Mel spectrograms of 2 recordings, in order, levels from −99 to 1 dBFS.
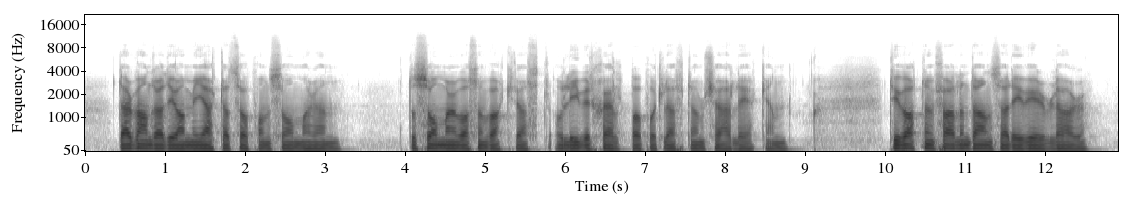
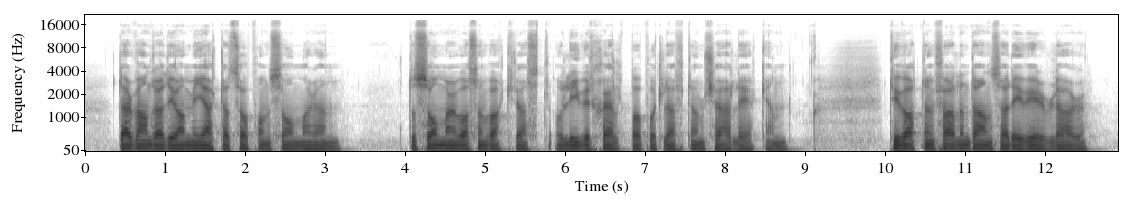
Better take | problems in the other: second | muffled; slightly; fading above 2.5 kHz

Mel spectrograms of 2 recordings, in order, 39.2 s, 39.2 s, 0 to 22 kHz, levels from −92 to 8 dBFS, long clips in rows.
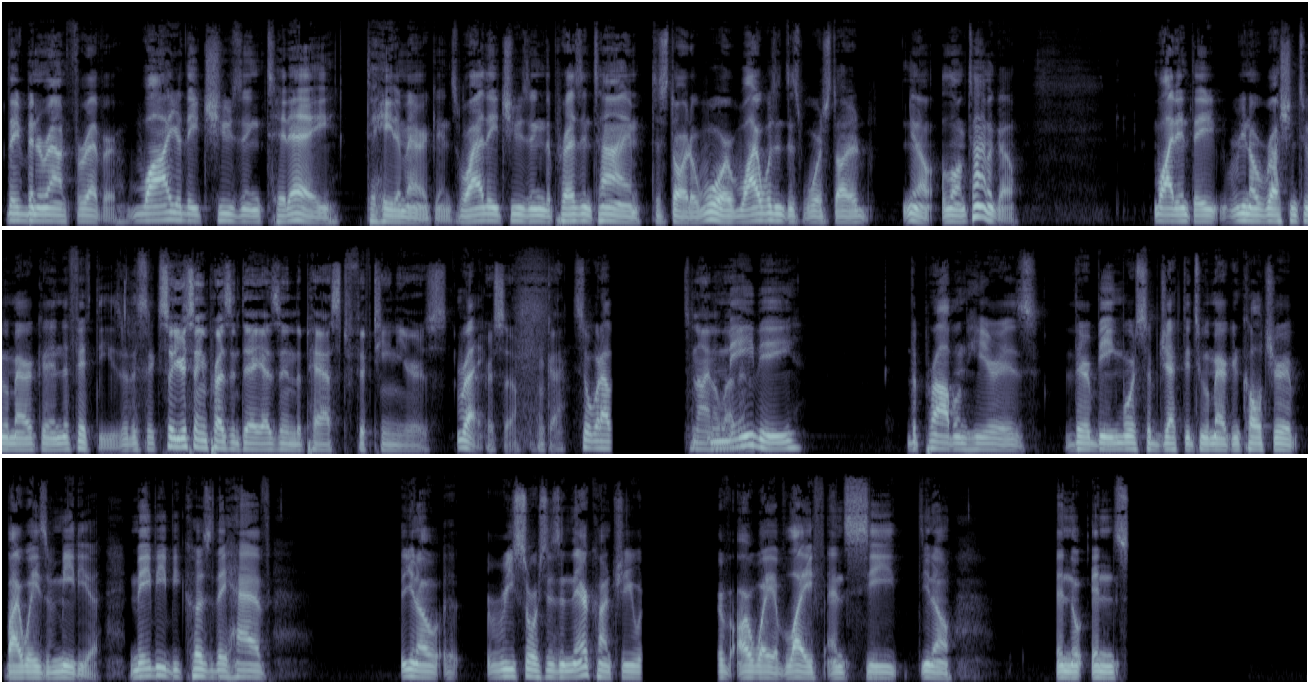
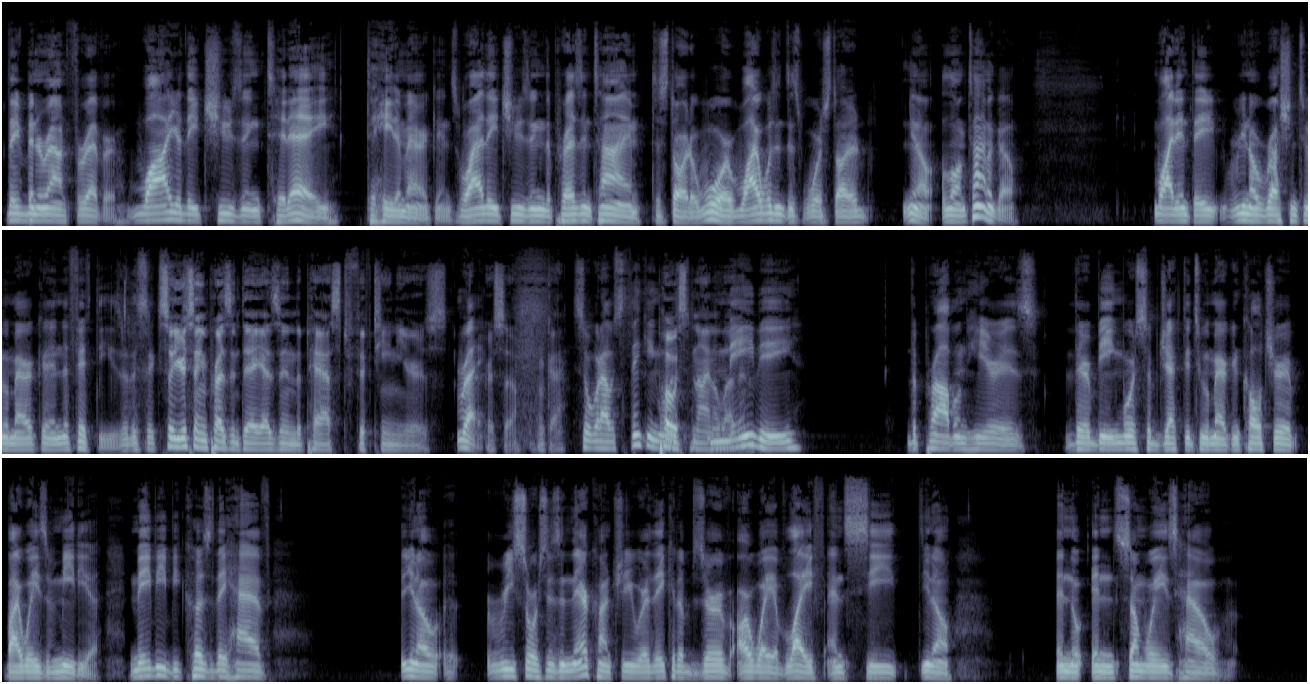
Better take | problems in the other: second | audio cutting out; at 19 s for 0.5 s, at 33 s for 1 s and at 37 s for 1 s

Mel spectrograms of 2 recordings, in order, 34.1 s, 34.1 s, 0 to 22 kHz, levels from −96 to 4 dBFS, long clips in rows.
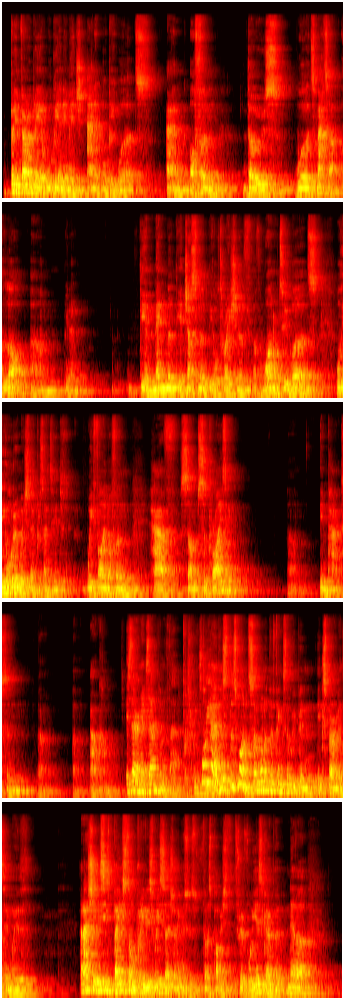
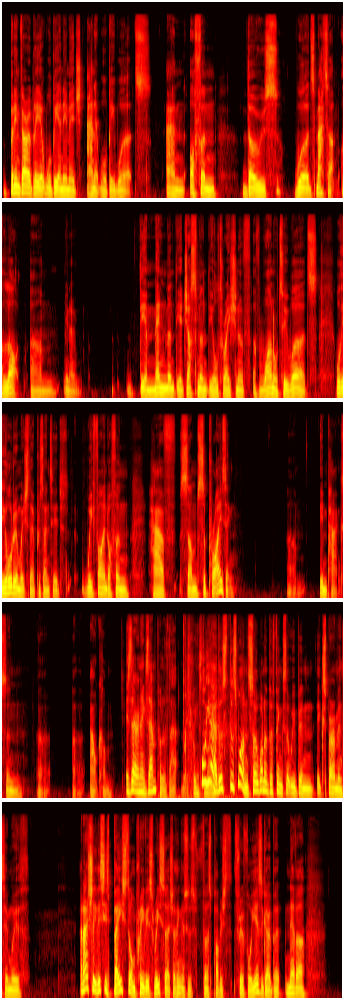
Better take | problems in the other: second | off-mic speech; far // room echo; noticeable; dies away in 0.8 s

